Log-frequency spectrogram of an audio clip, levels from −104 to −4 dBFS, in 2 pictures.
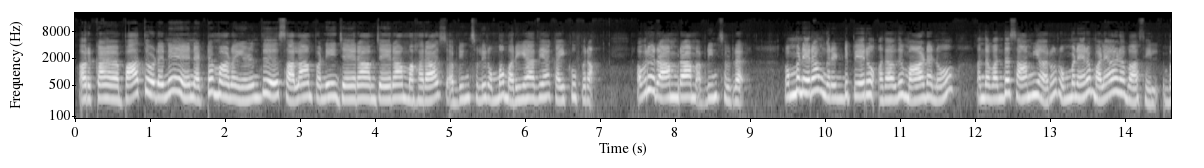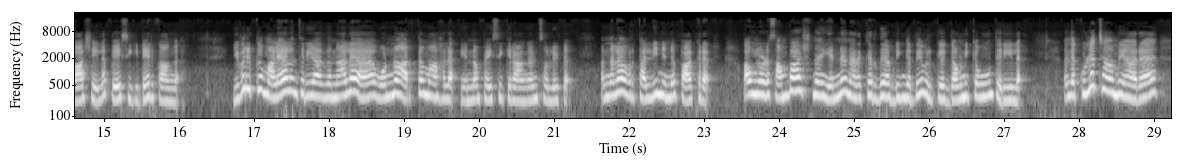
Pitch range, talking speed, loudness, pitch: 235-295 Hz, 125 wpm, -19 LUFS, 260 Hz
